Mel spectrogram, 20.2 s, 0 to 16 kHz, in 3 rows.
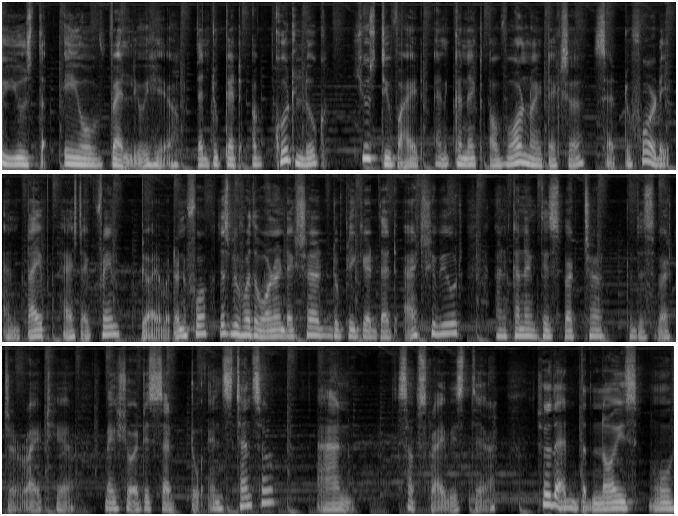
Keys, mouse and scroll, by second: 2.8 click, 3.1 click, 3.8 shift+a, 4.7 click, 5.4 click, 6.0 click, 6.3 click, 6.8-8.3 shift+drag, 9.5 click, 10.9 click, 11.5 click, 18.8 space.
